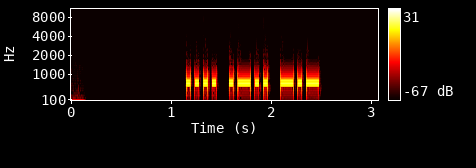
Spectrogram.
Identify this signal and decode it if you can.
Morse code, heard as a keyed tone, about 28 wpm, 700 Hz. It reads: HLK
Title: USA Call Sign Postfixes - 3 Letters 28wpm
